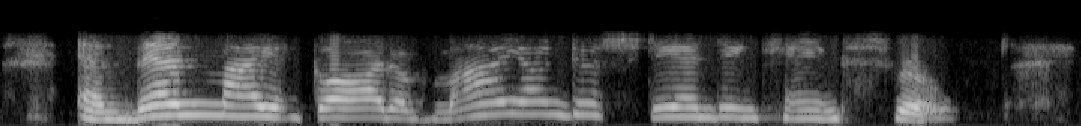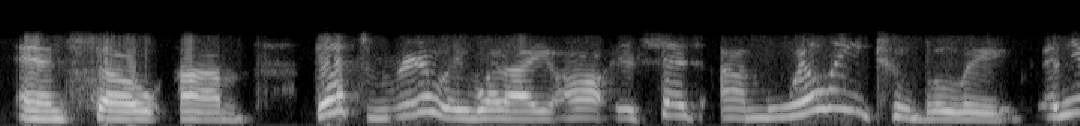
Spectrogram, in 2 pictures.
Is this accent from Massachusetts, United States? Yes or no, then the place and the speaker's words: yes; Massachusetts, United States; I'm from Massachusetts, and I'm a recovered, grateful, compulsive overeater.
